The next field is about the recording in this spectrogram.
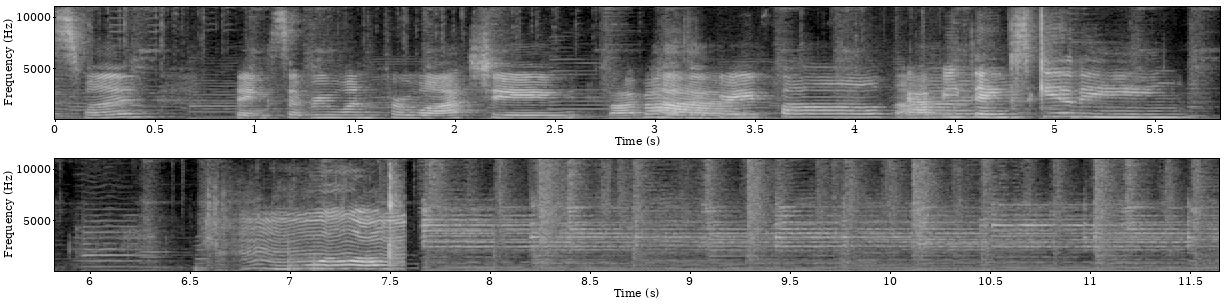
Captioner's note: silly noises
